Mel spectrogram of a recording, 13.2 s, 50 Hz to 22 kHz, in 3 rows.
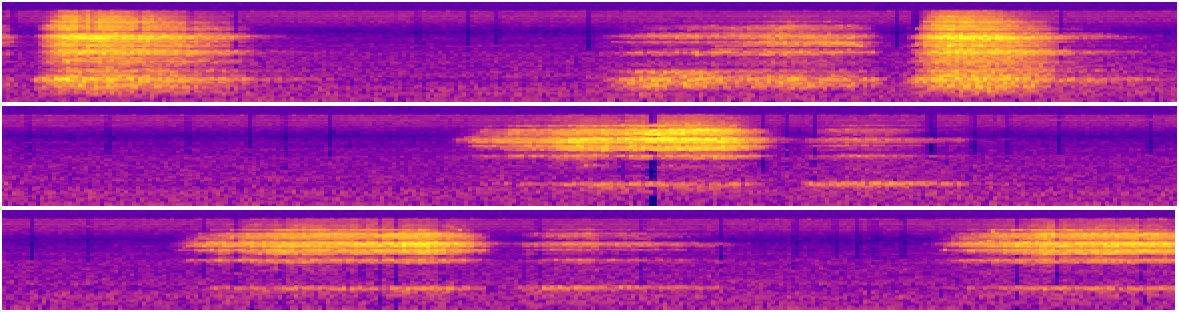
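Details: Snoring during sleep: hissy, rattling breaths with snorting snore sounds, about 18 a minute.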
